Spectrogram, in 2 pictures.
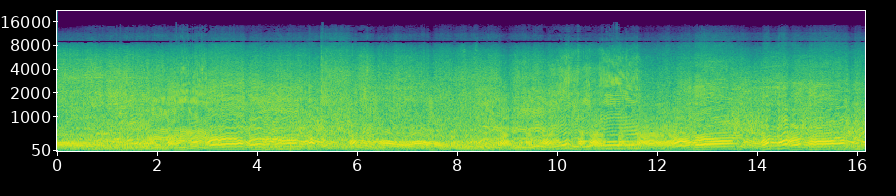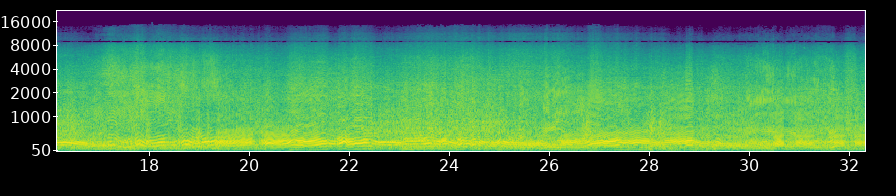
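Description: Dirt bike engine heard on board while riding a motocross track: the pitch climbs and drops again and again as the rider opens and closes the throttle and shifts through the gears.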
